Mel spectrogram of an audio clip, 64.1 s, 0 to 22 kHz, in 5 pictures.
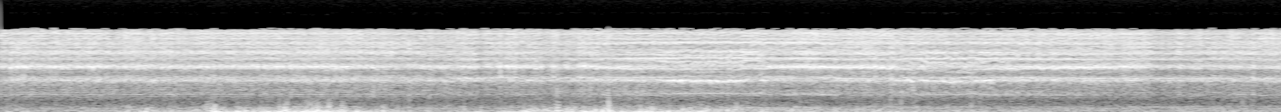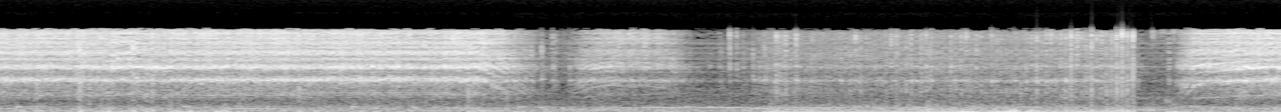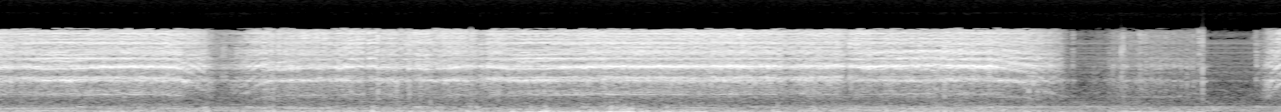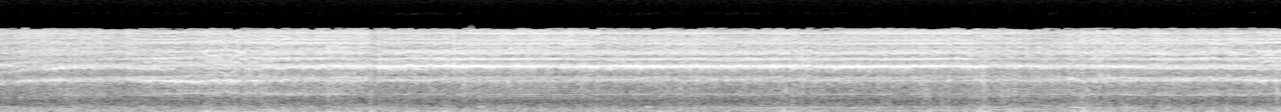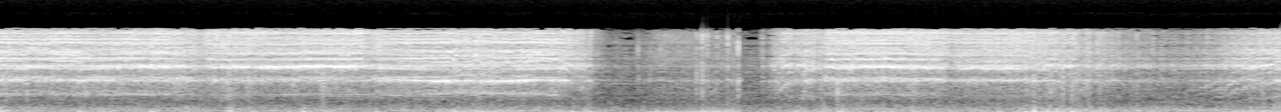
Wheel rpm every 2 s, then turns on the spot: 170, 170, 170, 160, 160, 160, 160, 160, 140, 40, 20, 30, 90, 140, 140, 160, 170, 150, 30, 120, 160, 170, 170, 160, 170, 160, 170, 160, 90, 80, 150, 70.
20-24 36-38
